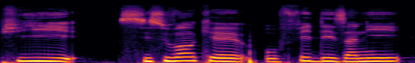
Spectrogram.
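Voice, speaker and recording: A woman's voice: medium pitch, flat delivery, takes it slowly, warm tone, slight background noise. A young woman from Moncton with a Chiac Acadian accent, chatting casually as a podcast co-host and slipping English words into her French. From Moncton, New Brunswick. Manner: mixes English words into French, many fillers. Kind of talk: casual chat.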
